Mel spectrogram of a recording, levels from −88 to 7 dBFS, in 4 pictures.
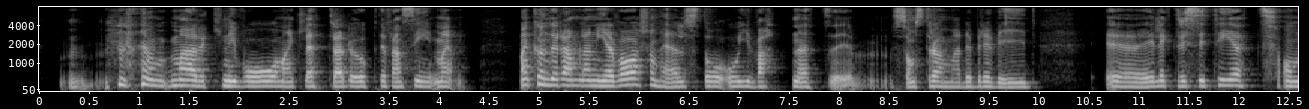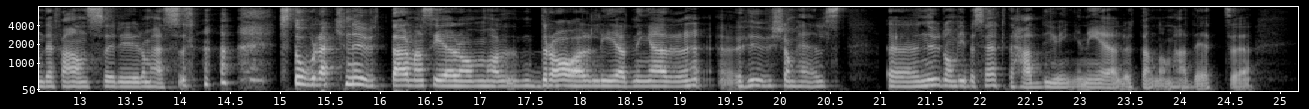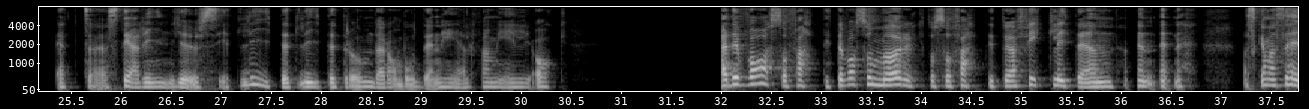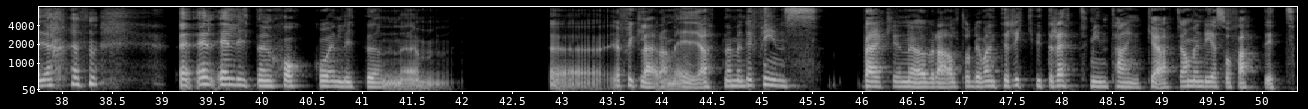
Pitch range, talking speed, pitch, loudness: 165-200 Hz, 155 wpm, 180 Hz, -20 LUFS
